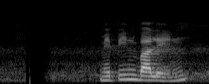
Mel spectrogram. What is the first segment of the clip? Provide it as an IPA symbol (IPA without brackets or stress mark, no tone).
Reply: m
